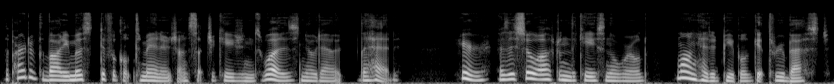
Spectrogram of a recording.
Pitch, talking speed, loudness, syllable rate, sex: 195 Hz, 235 wpm, -18 LUFS, 6.1 syllables/s, female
